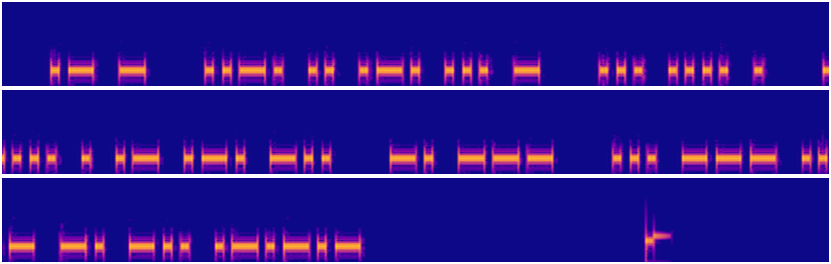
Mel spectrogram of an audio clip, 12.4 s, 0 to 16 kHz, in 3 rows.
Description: Morse code, heard as a keyed tone, about 28 wpm, 700 Hz. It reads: AT FIRST SHE HEARD NO SOUND.
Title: Sentences from Top 1000 Words - Review Part 1 - 28wpm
